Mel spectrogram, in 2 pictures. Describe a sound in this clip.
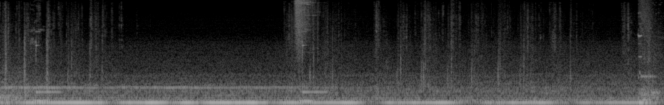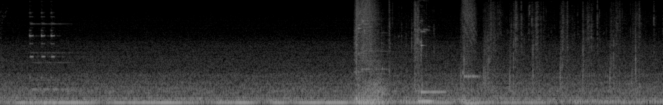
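Footsteps tap on a hard stone floor.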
